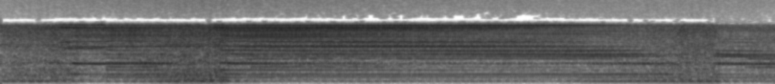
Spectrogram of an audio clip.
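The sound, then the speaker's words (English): A passenger train's horn blares loud and sustained for several seconds over the rumble of the moving train, with no voices present; the train of Elizabeth May's Green Party of Canada whistle-stop campaign tour. “Meanwhile, Elizabeth May recently began a campaign tour by train, opting for a more green approach, unlike the aircraft used by her political opponents.”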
